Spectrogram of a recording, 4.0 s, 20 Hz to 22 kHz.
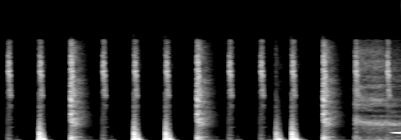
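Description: A drum-machine beat of short, punchy drum samples played back from a saved sequence in the Koala Sampler app at 95 BPM, about three hits a second, each dying away to silence before the next.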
